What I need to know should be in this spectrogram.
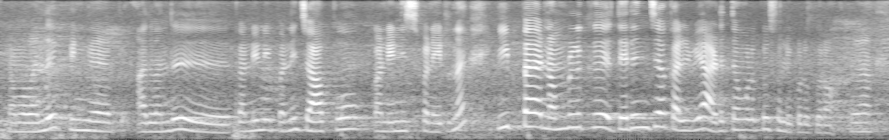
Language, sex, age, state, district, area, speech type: Tamil, female, 30-45, Tamil Nadu, Perambalur, rural, spontaneous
